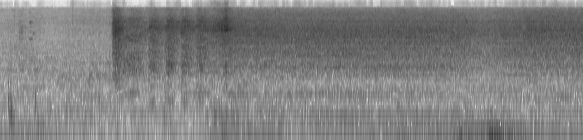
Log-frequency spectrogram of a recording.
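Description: A Kia Ceed GT engine, recently repaired for a misfire, cranks and catches around a second in, then idles with a steady close rumble and a faint hiss, no talk over it.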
